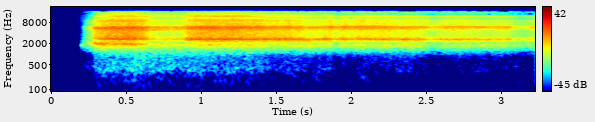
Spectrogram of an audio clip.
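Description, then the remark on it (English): A voice makes one long, unbroken shushing hiss, bright and airy, starting abruptly and holding steady for about three seconds with a slight fade toward the end. No other sounds accompany it. “His last words were, what did the librarian and the snake both say to each other?”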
